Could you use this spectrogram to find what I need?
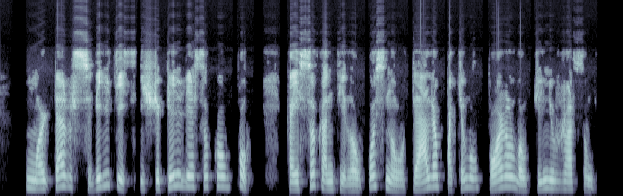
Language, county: Lithuanian, Klaipėda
